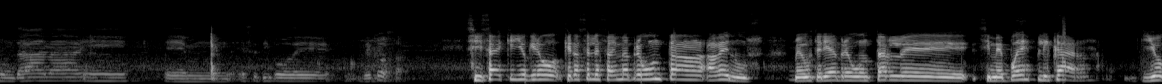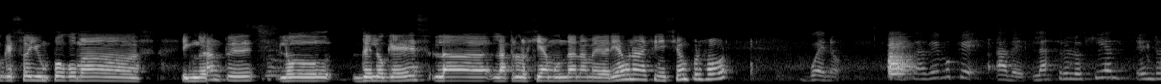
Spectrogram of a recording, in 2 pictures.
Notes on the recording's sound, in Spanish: Por culpa de mercurio retrógrado, tuvimos problemas con la grabación, así que idealmente escuchen el programa con audífonos.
